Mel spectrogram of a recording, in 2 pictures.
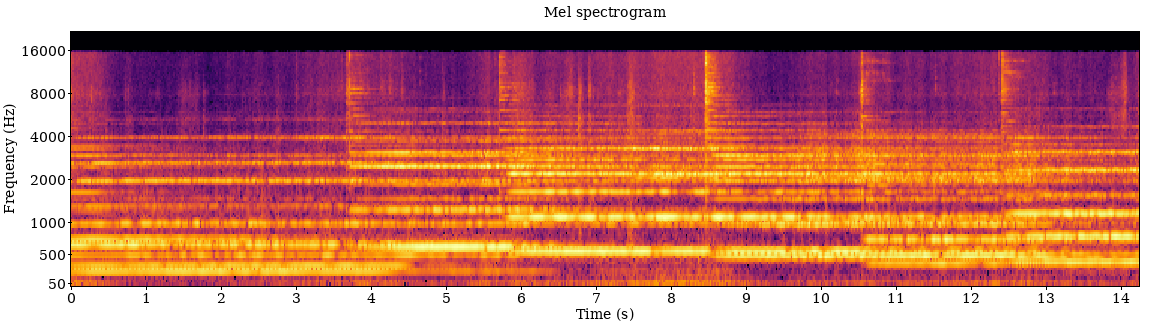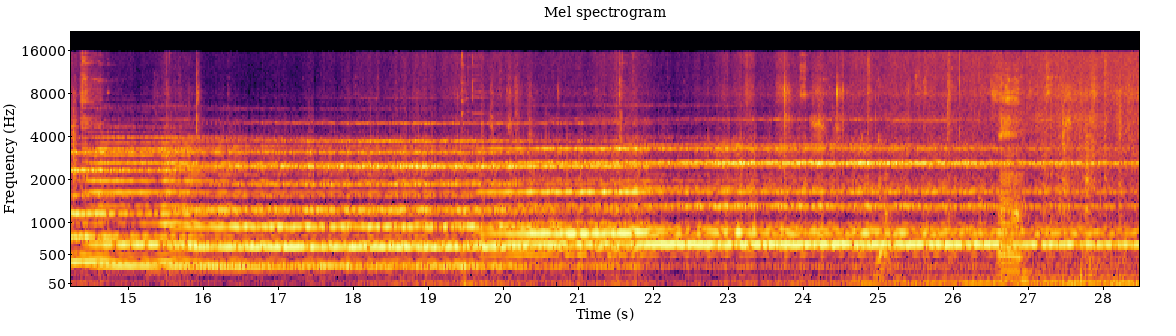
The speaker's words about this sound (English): I have that on something called the organizer here. A lot of you will probably use pogs or something. This is a similar thing to a pog or whammy, and then I have like a shimmer setting on the reverb that will be very familiar to a lot of you.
